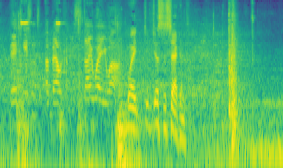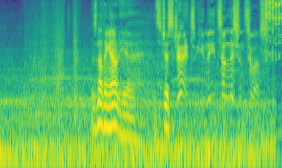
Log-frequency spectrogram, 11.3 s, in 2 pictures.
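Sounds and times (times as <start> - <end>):
door opening onto a balcony: 0.2 - 2.6, 4.2 - 5.2
speech: 0.2 - 4.0, 7.5 - 11.3
low rumble: 4.3 - 10.9.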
